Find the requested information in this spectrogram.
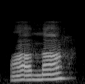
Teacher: Does everybody hear that little breath of air at the end? It's like a breath of fresh air.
